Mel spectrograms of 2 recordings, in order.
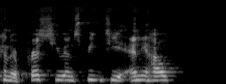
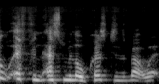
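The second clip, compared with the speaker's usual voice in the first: ordinary delivery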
